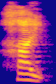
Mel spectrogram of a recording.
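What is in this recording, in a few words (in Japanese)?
"はい", Japanese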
